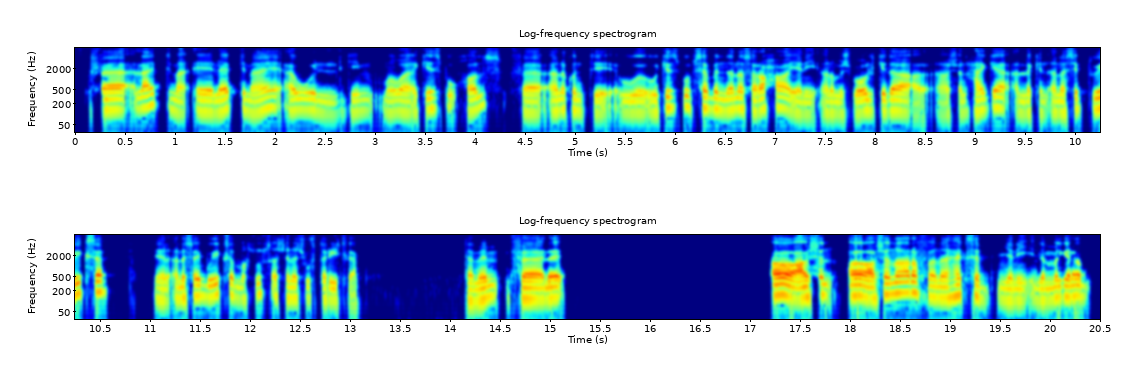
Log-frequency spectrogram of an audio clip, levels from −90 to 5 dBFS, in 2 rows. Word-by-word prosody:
فَلعبت 140 +5 -1
مع 120 -3 -5
آآ 125 -1 -1
لعبت 125 +2 -2
معاه 135 +5 -3
أول 130 -5 -5 0.2
game 130 +1 -13
هو 120 0 -3
كسبه 145 +1 -8
خالص، 140 +9 -5
فأنا 115 +3 -4
كنت 130 -3 -10 0.3
و 115 0 -5
وكسبه 155 +7 -5
بسبب 150 -1 -3
إن 135 -2 -4
أنا 145 +2 -1
صراحة 140 +2 -1
يعني 110 0 -6
أنا 115 - -5
مش 110 -1 -10
باقول 120 +2 0
كده 130 -1 +1
ع - - -5
عشان 120 0 -11
حاجة، 135 +5 -3
لكن 115 -1 -10
أنا 115 - -4
سِبته 145 +4 -5
يكسب 185 +3 +2 0.5
يعني 115 -2 -5
أنا 125 +1 -1
سايبه 140 +2 -1
يكسب 155 - -3
مخصوص 140 +7 -10
عشان 130 - -5
أشوف 125 0 -7
طريقة 115 -2 -6
لعبه. - - -7 1.1
تمام؟ 115 +6 -1
فلع 120 +1 +4 2.1
آه 150 -4 +12
عشان 130 +5 +5 0.2
آه 145 -2 +9
عشان 160 +7 +3
أعرف 180 -4 +4
أنا 130 +1 +1
هاكسب 145 -4 -2
يعني 115 -1 -5
لمّا 115 +3 -2
آجي 135 +1 +2
ألعب 145 -1 +3
130 Hz, 150 wpm, -23 LUFS, 120-145 Hz, 2.1 s, آه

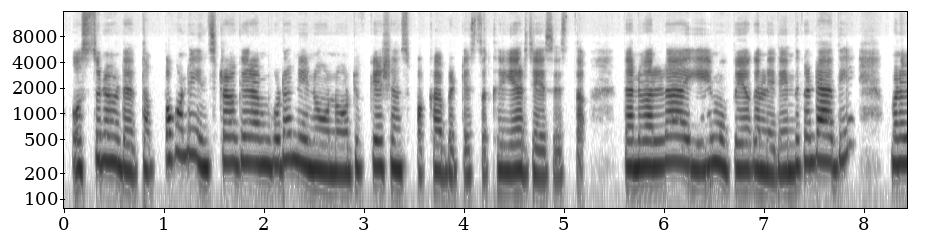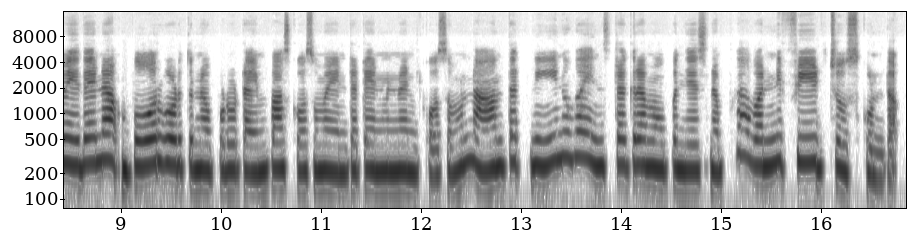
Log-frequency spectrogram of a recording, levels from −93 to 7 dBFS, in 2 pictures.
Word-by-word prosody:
ఒస్తూనే 280 +5 -1
ఉంటది. 215 -4 0
తప్పకుండా 300 +10 -1
ఇన్‌స్టాగ్రామ్ 265 +2 +1
గూడా 275 +3 -1
నేను 230 -3 +3 0.2
నోటిఫికేషన్స్ 230 +2 -1
పక్కా 215 +3 -2
బేట్టేస్తా. 195 -1 -8
క్లియర్ 215 -1 +1
జేసేస్తా. 185 0 -6 0.4
దానివల్ల 240 +2 +4 0.4
ఏం 255 +2 +1
ఉపయోగం 225 0 0
లేదు. 205 +1 -4
ఎందుకంటే, 270 +6 +2
అది 280 +5 -4 0.5
మనం 260 0 +2
ఏదైనా 265 +4 +3 0.3
బోర్ 250 +2 +4
గొడుతున్నప్పుడు, 225 -3 0 0.2
టైమ్‌పాస్ 225 +2 +1
కోసము 215 0 0
ఎంటర్‌టైన్మెంట్ 215 0 0
కోసము, 205 +4 -3
నా 225 - +4
అంతటి 245 +1 -2
నేనుగా 300 +5 -1
ఇన్‌స్టాగ్రామ్ 250 0 0
ఓపెన్ 220 -1 0
చేసినప్పుడు, 220 +8 -4
అవన్నీ 250 +1 +1
ఫీడ్ 265 -4 +2
చూసుకుంటా. 200 -5 -4
235 Hz, 120 wpm, -19 LUFS, 215-255 Hz, 0.5 s, దానివల్ల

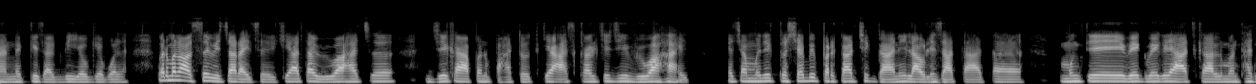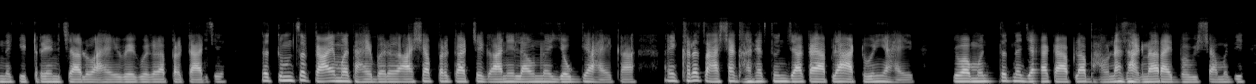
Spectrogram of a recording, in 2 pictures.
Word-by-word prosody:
नक्कीच, 120 +1 -3
अगदी 115 +2 -3
योग्य 120 0 -3
बोललात. 120 +1 -5 0.3
पण 190 - +2
मला 195 -1 +5
असं 165 +1 +1
विचारायचं 125 -5 +1
आहे, 115 0 -5
की 140 - -3
आता 130 +2 +2
विवाहाचं 130 +2 0 0.4
जे 135 +2 +1
काही 135 0 +3
आपण 125 +1 0
पाहतो, 120 +1 -5 0.2
की 135 - -1
आजकालचे 130 +3 0
जे 135 +1 -2
विवाह 130 0 +2
आहेत, 105 - -2 0.4
त्याच्यामध्ये 140 +2 0
कशा 145 +1 +1
बी 165 - +1
प्रकारचे 135 +1 0
गाणे 120 +4 +2
लावले 120 0 +3
जातात, 110 -1 0
अ, 120 -1 -1 0.5
मग 140 - +2
ते 140 -1 +5
वेगवेगळे 140 0 +2
आजकाल 125 0 +1
म्हणतात 125 +1 -2
ना, 125 -1 -2
की 125 - -3
ट्रेंड 125 -2 -1
चालू 115 -1 +1
आहे, 115 +1 -1
वेगवेगळ्या 115 0 -1
प्रकारचे. 115 +1 -1 0.4
तर 170 - +2
तुमचं 185 +1 +1
काय 140 +3 +5
मत 150 -2 +1
आहे 120 +1 0
बरं? 125 0 -1
अशाप्रकारचे 135 0 -1
गाणे 125 +1 +1
लावणं 125 +1 0
योग्य 120 +1 -2
आहे 110 -2 -2
का? 115 0 -2 0.3
आणि 170 -2 0
खरंच, 175 +1 +1
अशा 130 +4 +2
गाण्यातून 135 +2 -2
ज्या 130 -1 +2
काही 130 -1 +5
आपल्या 135 +2 +2
आठवणी 125 +2 -1
आहेत 110 -2 -6 0.4
किंवा 140 -1 +4
म्हणतात 140 +3 -1
ना, 155 - 0
ज्या 135 0 0
काही 130 -1 +2
आपल्या 135 +2 +1
भावना 115 +4 -1
जागणार 125 -1 +3
आहेत 120 -2 +3
भविष्यामध्ये, 115 +1 -5
130 Hz, 170 wpm, -21 LUFS, 120-140 Hz, 0.5 s, मला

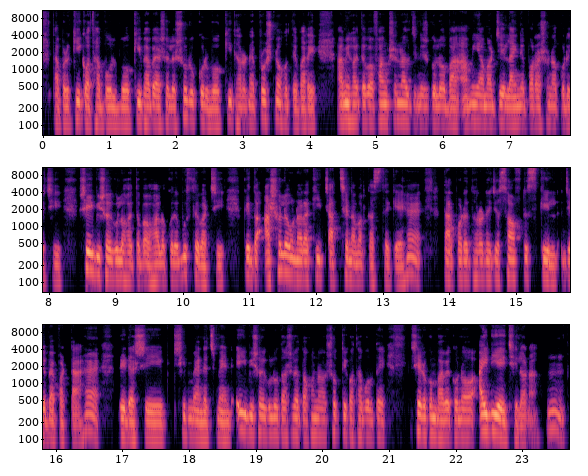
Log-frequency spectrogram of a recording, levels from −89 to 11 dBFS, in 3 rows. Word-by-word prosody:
তারপরে 110 -1 -1
কি 135 - +4
কথা 110 +1 -1
বলবো? 105 0 +1 0.2
কিভাবে 115 -4 +2
আসলে 110 0 -2
শুরু 140 -3 +1
করবো? 100 -4 0
কি - - -2
ধরনের 110 0 -4
প্রশ্ন 135 -1 0
হতে 110 -2 -4
পারে? 100 - 0 0.4
আমি 125 +1 +6
হয়তো 120 0 -1
বা 115 - +3
ফাংশনাল 125 0 0
জিনিসগুলো 115 0 -2
বা 105 - +1 0.2
আমি 115 +3 -1
আমার 110 0 -1
যে, 120 - +2
লাইনে 110 +1 0
পড়াশোনা 110 +1 -3
করেছি। 105 +1 -5 0.4
সেই 350 -4 +10
বিষয়গুলো 125 - +3
হয়তোবা 110 0 -2
ভালো 110 0 +1
করে 110 -1 +2
বুঝতে 145 0 +1
পারছি। 100 +1 -2 0.4
কিন্তু 135 -2 +4 0.2
আসলে 155 +6 +2
উনারা 120 -2 +3
কি 265 - +1
চাচ্ছেন, 135 -3 -1
আমার 110 0 -3
কাছ 100 - -3
থেকে, - - -3
হ্যাঁ? 140 -4 -1 0.4
তারপরে 125 -1 0
ধরেন, 120 0 -3
এই - - -7
যে, 120 - 0
সফট 125 -1 +1 0.2
স্কিল 125 -5 +2 0.2
যে, - - +4
ব্যাপারটা। - - -3
হ্যাঁ? 140 -3 0 0.3
লিডারশিপ, 100 -3 +2 0.2
শিপ 130 - -4
ম্যানেজমেন্ট 100 0 -1 0.3
এই 150 - +6
বিষয়গুলো 125 -1 0
তো - - -3
আসলে 125 +2 -2
তখনো 120 +1 -3 0.2
সত্যি 140 -1 -2
কথা 115 0 -5
বলতে 115 0 -2 0.5
সেরকমভাবে 120 -5 +3
কোন 115 0 +1 0.3
আইডিয়াই 140 -4 +9
ছিল 85 - -4
না। - - -7 0.2
হুম? 155 +1 -2
120 Hz, 170 wpm, -23 LUFS, 110-125 Hz, 0.5 s, সেই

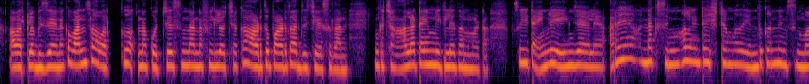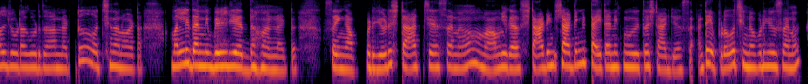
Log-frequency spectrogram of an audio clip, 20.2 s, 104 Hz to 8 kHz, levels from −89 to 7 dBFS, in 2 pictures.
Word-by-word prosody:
ఆ - - +3
వర్క్‌లో 265 +1 +2
బిజీ 250 +1 +2
అయినాక, 260 +5 -1
వన్స్ 310 +5 +2
ఆ - - 0
వర్క్ 255 +5 -5 0.2
నాకు 260 0 -3
వచ్చేసిందన్న 270 +1 0
ఫీల్ 270 -1 -1
వచ్చాక, 260 +3 -6
ఆడుతూ 260 +2 +3
పాడుతూ 265 +2 +2
అది 250 -1 -2
చేసేదాన్ని. 230 -2 -3 0.4
ఇంకా 270 -1 -2
చాలా 255 +3 0
టైం 290 0 +1
మిగిలేదనమాట. 260 -3 -1 0.4
సో - - -17
ఈ - - +3
టైంలో 270 +5 0
ఏం 270 - +1
జేయాలా? 265 -2 -1 0.2
అరే! 355 +4 +2 0.3
నాకు 335 - -2
సినిమాలంటే 325 +2 0
ఇష్టం 305 +1 -4
గదా! 285 -1 -2
ఎందుకని 295 +4 -1
నేను 280 -2 -2
సినిమాలు 265 0 0
చూడకూడదా? 250 -1 -2
అన్నట్టు 240 +9 -4
వచ్చిందనమాట. 255 -3 -2 0.5
మళ్ళీ 295 +3 +5
దాన్ని 270 -1 +6
బిల్డ్ 265 0 +7
జేద్దాం 250 0 +3
అన్నట్టు. 215 -1 -6 0.4
సో - - +1
ఇంగ 230 - -1
అప్పుడు 235 +3 -2
చూడు 255 +5 +2
స్టార్ట్ 250 -1 0
చేశాను, 250 -1 -2 0.3
మామూలుగా 230 +1 +1
స్టార్టింగ్ 255 +3 +2
స్టార్టింగ్ 280 +2 +3
టైటానిక్ 255 +1 +1
మూవీతో 255 +1 +1
స్టార్ట్ 220 -2 -3
చేశా. 215 0 -8
అంటే 295 +4 +2
ఎప్పుడో 240 0 -1
చిన్నప్పుడు 260 0 +2
జుసాను. 255 +1 0
260 Hz, 170 wpm, -28 LUFS, 245-275 Hz, 0.5 s, బిల్డ్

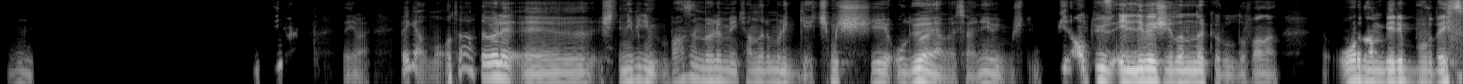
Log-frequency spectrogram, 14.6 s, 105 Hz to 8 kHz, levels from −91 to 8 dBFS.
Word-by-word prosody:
Hımm. 100 -4 -21 2.2
Değil 255 - -18 0.4
mi, - - -47
değil - - -19
mi? - - -21 0.3
Peki - - -7
ama - - -17
o - - -9
tarafta 210 -11 -7
böyle, 150 -2 +4
eee, 95 +1 -6
işte 105 - -8
ne 115 +1 -4
bileyim, 115 -8 -5
bazen 130 +4 -9
böyle 115 0 -2
mekânların 105 0 -9
böyle 105 -1 -4
geçmişi 100 +3 -5
oluyor 100 +4 +2
ya, 85 -3 -4
mesela 75 +2 -14
ne - - -13
bileyim 90 -6 -9
işte - - -20 0.3
1655 115 -1 +6
yılında 105 -1 +2
kuruldu 90 -3 -13
falan. 90 0 -10 0.6
Oradan 110 -2 +3
beri 110 -1 +3
buradayız 110 +6 +3
105 Hz, 130 wpm, -23 LUFS, 95-115 Hz, 2.2 s, 1655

